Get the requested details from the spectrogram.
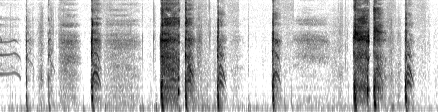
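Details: About ten short, sharp coughs in irregular bursts, some in pairs. Asthmatic cough.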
